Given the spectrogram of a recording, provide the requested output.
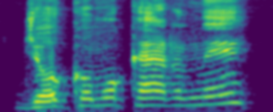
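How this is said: The voice rises at the end. It asks a question.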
